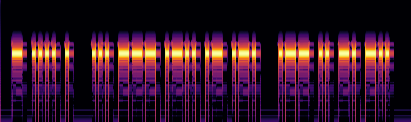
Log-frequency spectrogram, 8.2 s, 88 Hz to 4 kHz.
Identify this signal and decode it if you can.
Morse code, heard as a keyed tone, about 18 wpm, 750 Hz. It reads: THE SOLAR WIND
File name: Morse / 18WPM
